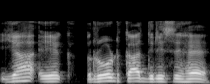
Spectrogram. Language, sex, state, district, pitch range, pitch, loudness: Hindi, male, Jharkhand, Palamu, 130-145 Hz, 135 Hz, -14 LUFS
